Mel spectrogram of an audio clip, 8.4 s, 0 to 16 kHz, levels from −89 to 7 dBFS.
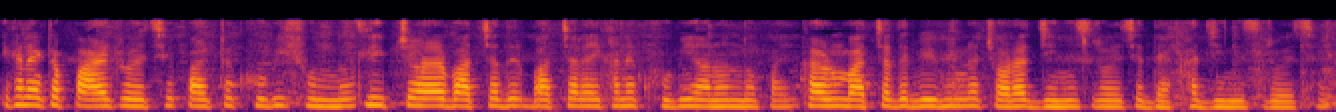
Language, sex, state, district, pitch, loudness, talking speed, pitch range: Bengali, female, West Bengal, Jhargram, 220 Hz, -17 LUFS, 170 wpm, 205-230 Hz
